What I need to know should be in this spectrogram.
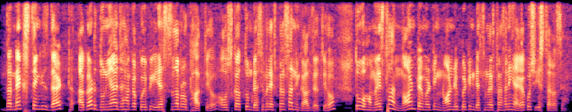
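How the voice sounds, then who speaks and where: Bright-voiced chatty maths teacher. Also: male voice, sits high, fast talker, few pauses, a little hiss or hum. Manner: chatty, teasing, speaks both sides of a pupil dialogue. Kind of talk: online class lesson with imagined student back-and-forth.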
